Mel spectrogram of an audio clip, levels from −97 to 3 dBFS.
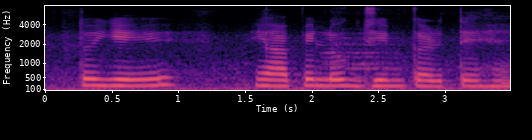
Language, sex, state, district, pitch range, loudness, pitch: Hindi, female, Jharkhand, Sahebganj, 205-220 Hz, -37 LUFS, 215 Hz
